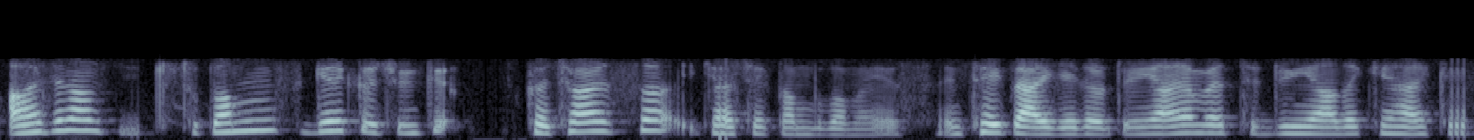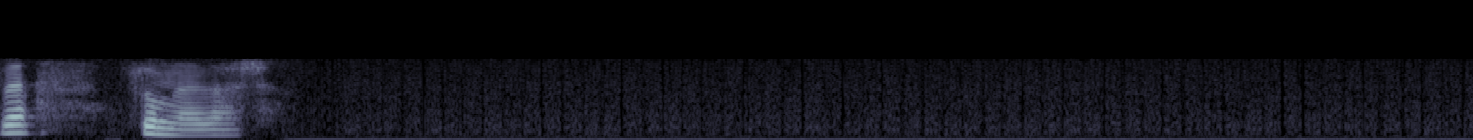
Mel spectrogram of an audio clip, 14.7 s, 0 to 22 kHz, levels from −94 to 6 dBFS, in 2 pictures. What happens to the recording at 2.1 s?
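Nothing goes wrong at 2.1 s: the speech carries on intact through that moment, passing over the usual telephone-band G.711 channel without any break or added disturbance.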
